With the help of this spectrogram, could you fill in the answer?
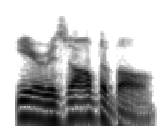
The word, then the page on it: irresolvable: American English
